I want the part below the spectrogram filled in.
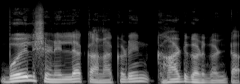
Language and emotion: Goan Konkani, neutral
